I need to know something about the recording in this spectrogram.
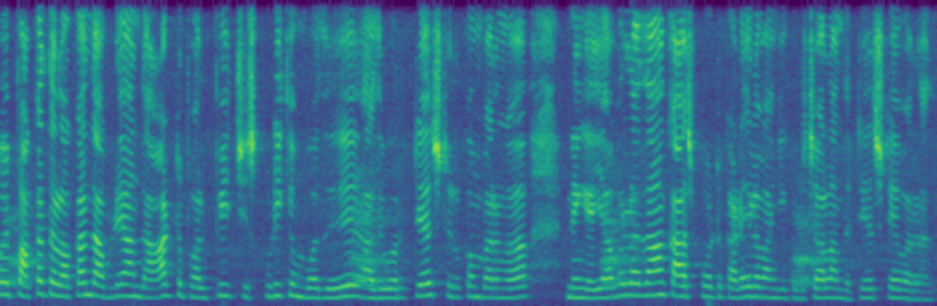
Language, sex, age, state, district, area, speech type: Tamil, female, 30-45, Tamil Nadu, Mayiladuthurai, rural, spontaneous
